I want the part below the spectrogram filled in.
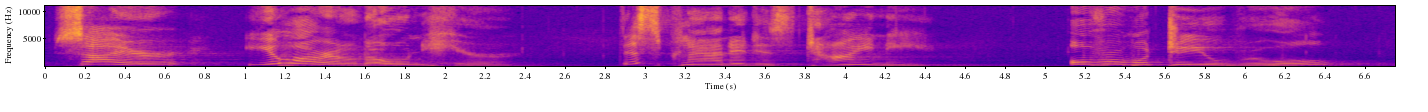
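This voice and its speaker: A woman's voice: high voice, big pitch swings, slow pace, darkish tone, heavily acted. A woman playing a curious, innocent little boy prince in a radio play, earnest, candid and wide-eyed. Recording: echoey hall, long reverb.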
